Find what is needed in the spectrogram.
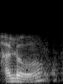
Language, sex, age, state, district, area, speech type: Maithili, male, 30-45, Bihar, Purnia, rural, conversation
